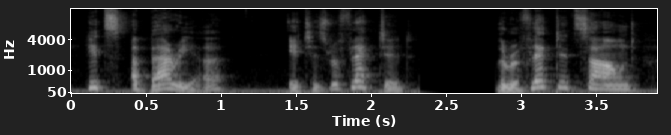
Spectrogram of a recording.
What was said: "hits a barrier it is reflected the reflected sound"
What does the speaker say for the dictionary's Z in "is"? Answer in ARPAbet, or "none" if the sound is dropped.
Z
